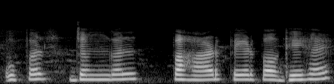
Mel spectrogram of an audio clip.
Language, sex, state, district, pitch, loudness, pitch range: Hindi, female, Chhattisgarh, Raipur, 225 Hz, -20 LUFS, 215-235 Hz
